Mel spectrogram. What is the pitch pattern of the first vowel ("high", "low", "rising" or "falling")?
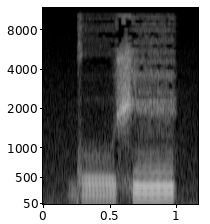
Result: low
